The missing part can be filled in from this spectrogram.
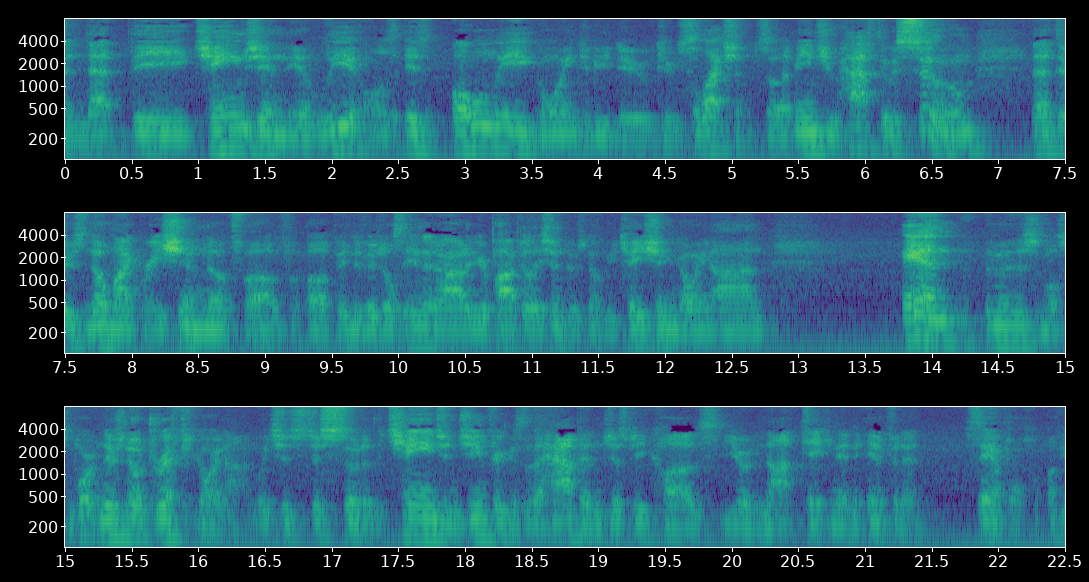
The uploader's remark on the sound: At the "Thomistic Philosophy & Natural Science Symposium" at the Dominican House of Studies.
